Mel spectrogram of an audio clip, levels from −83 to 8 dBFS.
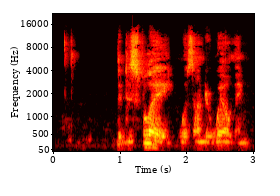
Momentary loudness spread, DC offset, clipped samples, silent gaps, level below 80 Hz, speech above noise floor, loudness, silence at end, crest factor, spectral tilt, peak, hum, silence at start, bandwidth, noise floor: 20 LU; under 0.1%; under 0.1%; none; -64 dBFS; 39 dB; -18 LUFS; 0.1 s; 22 dB; -1 dB/octave; 0 dBFS; none; 0.15 s; 16 kHz; -59 dBFS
